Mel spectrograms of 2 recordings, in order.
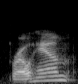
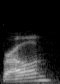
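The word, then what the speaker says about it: brougham: think that the house this next term is pronounced broham brom b-r-o-u-g-h-a-m as a mary i've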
